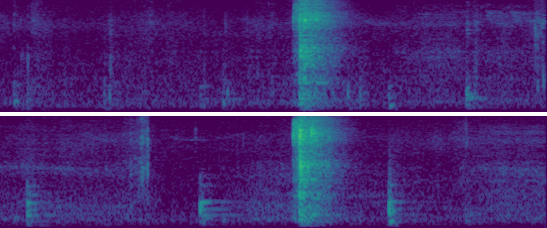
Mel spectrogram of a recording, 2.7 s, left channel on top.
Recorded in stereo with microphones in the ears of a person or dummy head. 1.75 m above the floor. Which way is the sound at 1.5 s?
40° right (ahead or behind).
